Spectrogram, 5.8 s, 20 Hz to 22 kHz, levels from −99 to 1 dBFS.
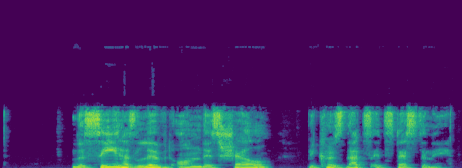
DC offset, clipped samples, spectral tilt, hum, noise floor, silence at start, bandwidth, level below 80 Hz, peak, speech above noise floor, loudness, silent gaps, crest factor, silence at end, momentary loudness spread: under 0.1%; under 0.1%; -4 dB/octave; none; -84 dBFS; 0.9 s; 8.4 kHz; -46 dBFS; 0 dBFS; 68 dB; -15 LUFS; none; 16 dB; 0.2 s; 14 LU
